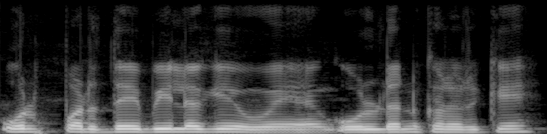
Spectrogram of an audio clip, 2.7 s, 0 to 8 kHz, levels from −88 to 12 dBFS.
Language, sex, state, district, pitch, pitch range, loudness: Hindi, male, Uttar Pradesh, Shamli, 165 Hz, 150-165 Hz, -13 LUFS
